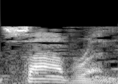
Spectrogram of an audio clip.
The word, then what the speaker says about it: sovereign: It's spelled, in English, we spell it S-O-V-E-R-E-I-G-N, okay? A pronunciation, you know how it'll have the phonetic pronunciation in a dictionary? That is S-U-V, apostrophe, emphasis on that syllable, right, syllable. I had a teacher teach me that, bad English, E-R-A-N, okay? And so S-U-V, apostrophe, E-R-A-N.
